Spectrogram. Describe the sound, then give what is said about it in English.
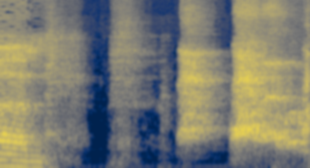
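A dog barks briefly at the start, with people talking afterward. “I thought I had my dog sorted out, but there's gardeners next door, and there's only so much I can do when gardeners are next door.”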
